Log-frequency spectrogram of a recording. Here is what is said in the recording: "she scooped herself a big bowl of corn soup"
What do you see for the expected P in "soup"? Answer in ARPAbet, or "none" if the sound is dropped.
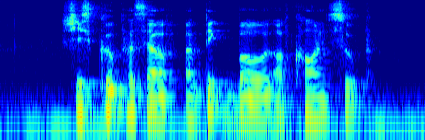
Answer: P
